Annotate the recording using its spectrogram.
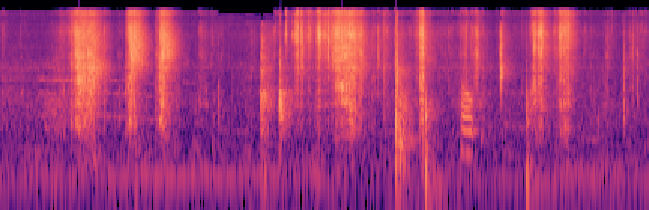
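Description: A hand rubs and scrapes against a horse's hoof.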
